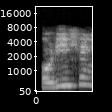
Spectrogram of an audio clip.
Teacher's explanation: Si atendemos a la intensidad, que es el color rojo, podemos ver que en origen la sílaba tónica es ri, y las dos que quedan, la o y la gen, la sílaba gen, son átonas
